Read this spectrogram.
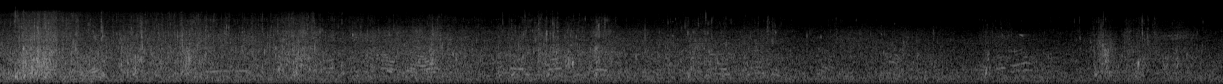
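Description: A man swims, splashing gently in the water.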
